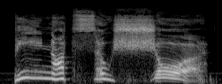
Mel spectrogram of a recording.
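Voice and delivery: high, slow, drawn-out menace; hateful threat. A narrator's reading. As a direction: draw out the warning with fierce hatred. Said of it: "The fiendish hatred of the Stygian".

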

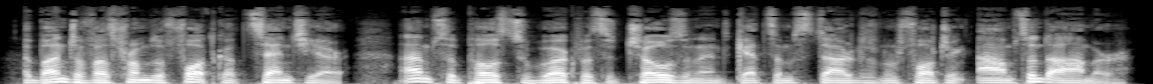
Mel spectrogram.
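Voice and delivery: loud, rough character voice; Hammer Chain's gruff voice. Acted. Hammer Chain explains his posting to Rarity, loud gruff voice. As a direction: explain it loudly and bluntly.

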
